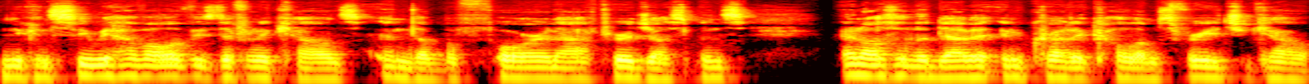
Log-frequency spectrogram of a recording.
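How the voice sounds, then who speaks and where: Speaking very fast, a man with a fairly low voice keeps a monotone, flat intonation. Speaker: student presenter. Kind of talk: tutorial.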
